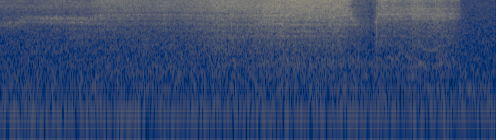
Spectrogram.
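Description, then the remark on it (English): A goose hisses at a person feeding it, in a long, harsh, breathy stream, swelling louder, breaking off briefly, then hissing again before fading. No talking. “They're hissing at me.”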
